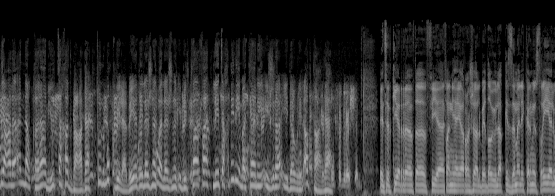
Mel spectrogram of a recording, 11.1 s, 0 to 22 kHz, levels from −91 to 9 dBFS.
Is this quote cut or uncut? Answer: cut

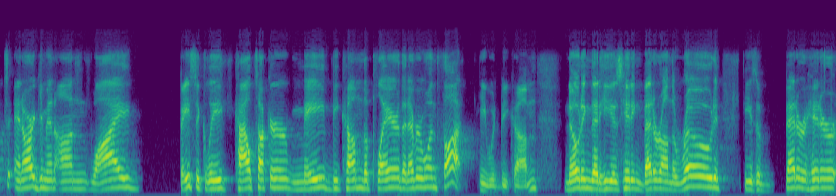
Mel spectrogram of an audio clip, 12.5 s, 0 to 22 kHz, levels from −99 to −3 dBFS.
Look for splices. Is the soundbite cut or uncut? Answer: uncut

